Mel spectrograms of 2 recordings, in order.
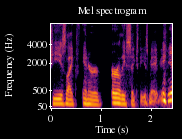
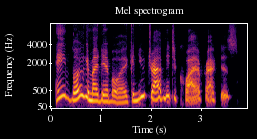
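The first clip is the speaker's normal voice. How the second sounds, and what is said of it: Funny character voice. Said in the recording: “I'm giving her a funny voice”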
